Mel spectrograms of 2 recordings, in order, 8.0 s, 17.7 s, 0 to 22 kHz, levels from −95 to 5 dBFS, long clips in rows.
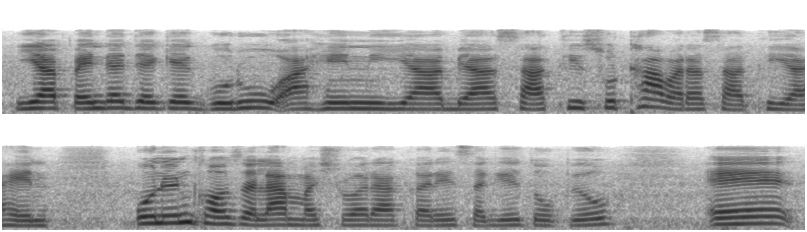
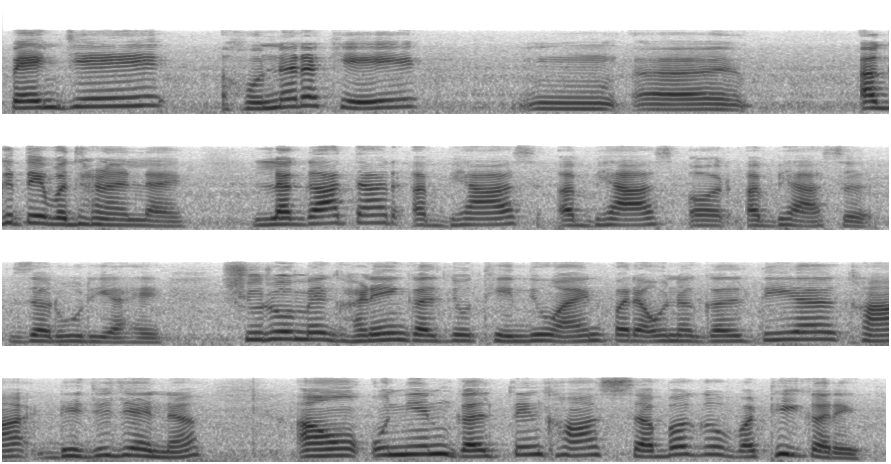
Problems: constant background noise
